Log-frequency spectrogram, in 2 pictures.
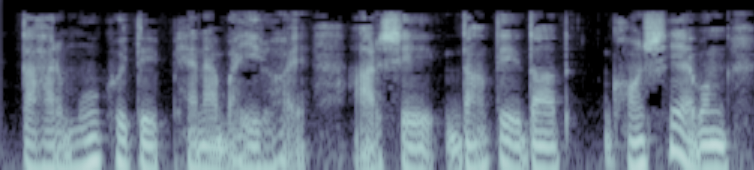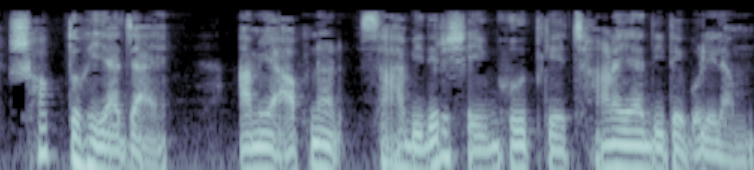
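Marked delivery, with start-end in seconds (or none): none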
